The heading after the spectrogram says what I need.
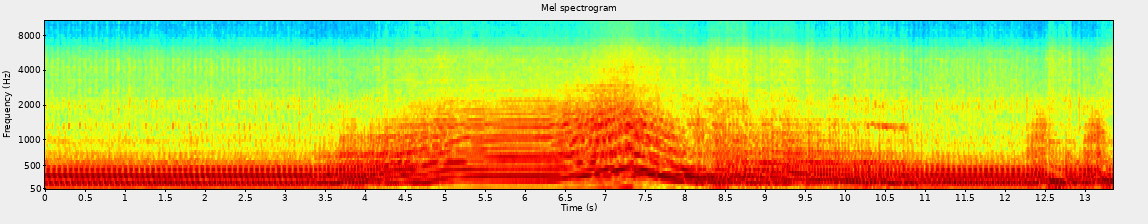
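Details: Kawasaki Ninja 250 FI twin, complaint of hesitation, weak power and slow throttle response, after throttle body refit; starts at idle, sweeps up smoothly through the revs and drops back cleanly, no stumble or misfire, normal running.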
